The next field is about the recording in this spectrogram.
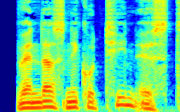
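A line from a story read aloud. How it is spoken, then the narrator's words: Plain. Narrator (German): sagte Mathilde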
